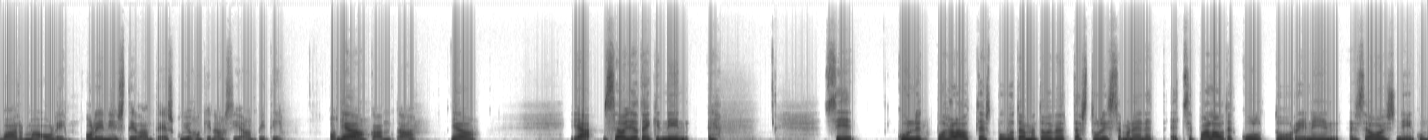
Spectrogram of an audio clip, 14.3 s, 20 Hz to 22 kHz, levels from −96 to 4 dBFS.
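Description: Throughout the speech, a block size mismatch (padded) is audible. One stage delivers blocks slightly shorter than the next stage reads, and the shortfall is filled with zeros. These tiny silent gaps recur at 91.5 Hz, producing a steady buzz under the speech. Playback runs at 0.996 of normal speed, with pitch essentially unchanged. A waveform shows brief flat dropouts at regular intervals, and a spectrogram shows evenly spaced harmonic lines at multiples of 91.5 Hz across the band.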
